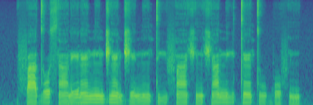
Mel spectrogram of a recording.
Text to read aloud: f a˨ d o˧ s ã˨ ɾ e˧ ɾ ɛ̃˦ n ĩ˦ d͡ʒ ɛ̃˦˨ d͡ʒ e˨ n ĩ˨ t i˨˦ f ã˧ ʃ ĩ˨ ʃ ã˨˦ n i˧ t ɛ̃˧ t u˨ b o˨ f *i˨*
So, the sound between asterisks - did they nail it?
no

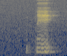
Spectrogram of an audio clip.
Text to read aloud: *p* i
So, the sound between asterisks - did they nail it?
yes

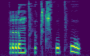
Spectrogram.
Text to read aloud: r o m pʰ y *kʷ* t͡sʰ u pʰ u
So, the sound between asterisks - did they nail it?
yes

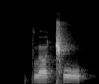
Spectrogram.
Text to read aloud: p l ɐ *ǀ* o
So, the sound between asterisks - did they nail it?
no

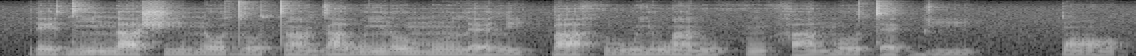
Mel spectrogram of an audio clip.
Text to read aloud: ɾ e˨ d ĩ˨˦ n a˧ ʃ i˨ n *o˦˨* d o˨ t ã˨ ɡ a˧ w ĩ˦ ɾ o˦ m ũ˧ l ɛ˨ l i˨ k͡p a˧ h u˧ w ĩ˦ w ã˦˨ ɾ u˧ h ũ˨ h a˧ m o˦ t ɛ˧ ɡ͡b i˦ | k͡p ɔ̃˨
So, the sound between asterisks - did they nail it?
no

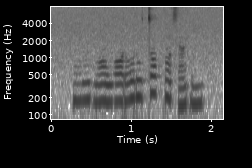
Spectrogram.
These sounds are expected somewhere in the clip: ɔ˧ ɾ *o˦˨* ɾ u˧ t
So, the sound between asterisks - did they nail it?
no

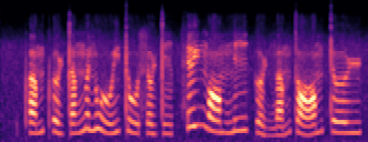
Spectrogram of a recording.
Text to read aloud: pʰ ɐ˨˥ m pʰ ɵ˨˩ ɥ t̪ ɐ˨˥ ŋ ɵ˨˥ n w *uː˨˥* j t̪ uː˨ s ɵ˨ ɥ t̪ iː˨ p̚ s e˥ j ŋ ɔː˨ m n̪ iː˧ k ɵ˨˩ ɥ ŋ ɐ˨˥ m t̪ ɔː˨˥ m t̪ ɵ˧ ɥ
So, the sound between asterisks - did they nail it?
yes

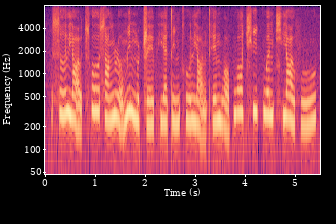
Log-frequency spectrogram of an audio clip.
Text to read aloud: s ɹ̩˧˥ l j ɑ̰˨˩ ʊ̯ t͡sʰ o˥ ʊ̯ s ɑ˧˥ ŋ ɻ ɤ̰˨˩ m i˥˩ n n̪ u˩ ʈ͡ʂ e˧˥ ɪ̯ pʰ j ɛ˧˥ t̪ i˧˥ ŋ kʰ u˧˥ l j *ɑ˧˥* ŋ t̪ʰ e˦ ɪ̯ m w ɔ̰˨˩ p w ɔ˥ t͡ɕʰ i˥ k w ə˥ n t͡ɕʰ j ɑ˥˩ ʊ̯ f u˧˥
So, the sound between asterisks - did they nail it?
no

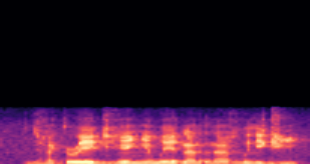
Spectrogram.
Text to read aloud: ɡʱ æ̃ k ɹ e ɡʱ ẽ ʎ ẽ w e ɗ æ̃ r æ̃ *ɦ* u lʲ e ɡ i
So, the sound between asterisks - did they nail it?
yes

